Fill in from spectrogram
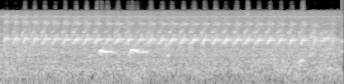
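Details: Hooded butcherbird endemic to Papua singing tembakan style during water therapy: a steady, rapid train of repeated chipping notes about two or three per second, with two short pure whistles dropped in partway through.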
